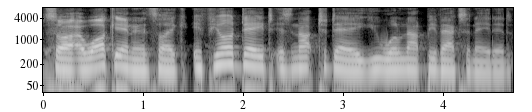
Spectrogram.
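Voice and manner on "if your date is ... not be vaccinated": mock robotic computer voice. Speaker retelling an automated announcement heard on walking in, in a robotic computer voice. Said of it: "computer voice".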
